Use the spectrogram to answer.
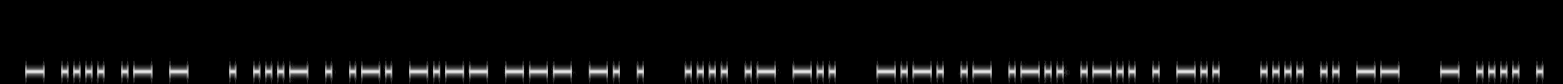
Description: Morse code, heard as a keyed tone, about 20 wpm, 600 Hz. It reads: THAT EVERYONE HAD CALLED HIM THE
